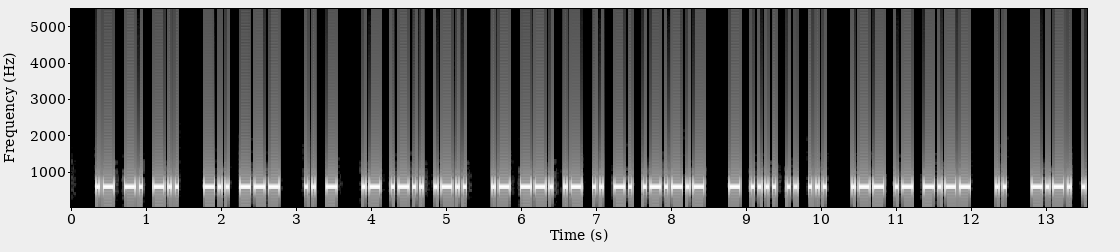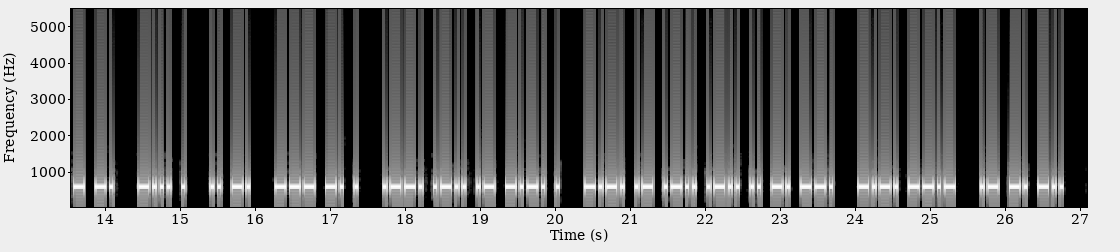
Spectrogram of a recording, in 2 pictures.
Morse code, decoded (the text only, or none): AND DO IT ALL AGAIN. THIS WAY I CAN BE IN ONE PLACE CALLING CQ AND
